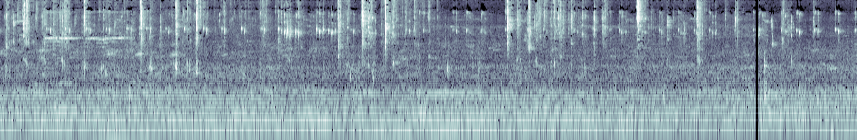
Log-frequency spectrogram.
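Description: Close-miked chewing, with scattered wet mouth clicks and smacks over a steady low background hum.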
